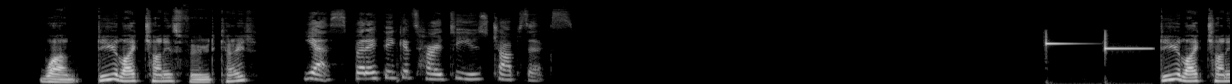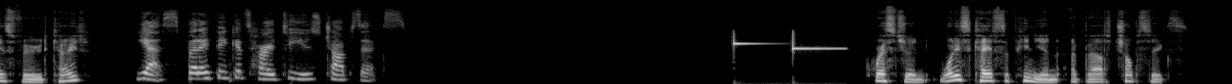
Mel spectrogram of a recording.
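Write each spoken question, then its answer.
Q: Question, what is Kate's opinion about chopsticks?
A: It's hard to use chopsticks.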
